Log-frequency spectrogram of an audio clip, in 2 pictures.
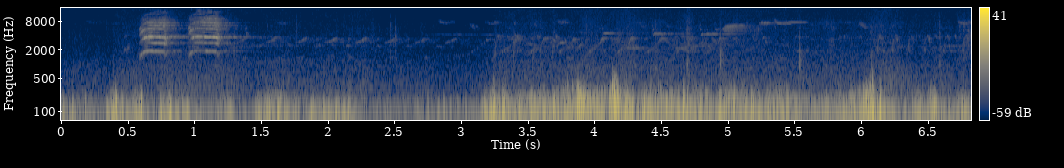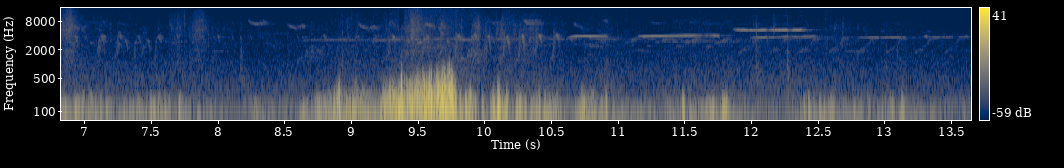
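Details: Blue jays calling all around a deck, some coming in for peanuts, caught by a trail camera on 24 April 2023; a short burst of harsh, stacked calls opens, then faint thin calls over a constant low rumble.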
